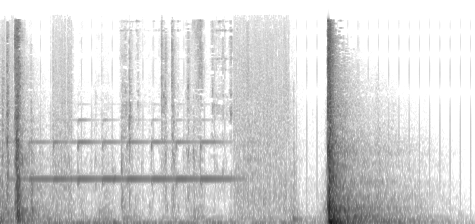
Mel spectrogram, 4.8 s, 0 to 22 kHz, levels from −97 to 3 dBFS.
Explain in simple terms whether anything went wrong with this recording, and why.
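Wi-Fi interference runs throughout: a steady tick every 102.4 ms, ten per second, as the audio circuit picks up a nearby Wi-Fi radio's beacon.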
